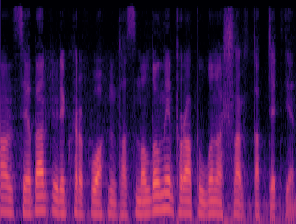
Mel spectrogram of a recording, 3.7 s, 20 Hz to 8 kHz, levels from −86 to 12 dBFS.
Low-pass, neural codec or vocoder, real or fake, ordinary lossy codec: 7.2 kHz; codec, 16 kHz, 0.5 kbps, FunCodec, trained on LibriTTS, 25 frames a second; fake; none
